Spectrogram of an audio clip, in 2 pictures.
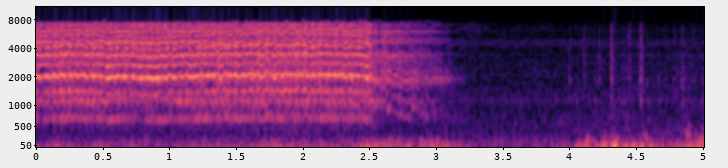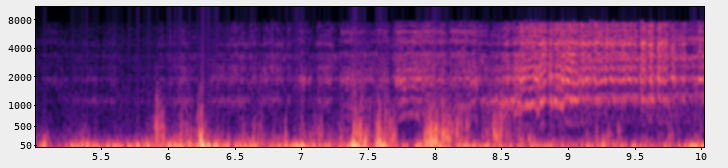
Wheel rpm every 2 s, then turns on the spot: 160, 60, 10, 40, 120.
none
